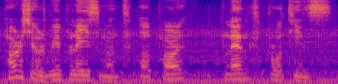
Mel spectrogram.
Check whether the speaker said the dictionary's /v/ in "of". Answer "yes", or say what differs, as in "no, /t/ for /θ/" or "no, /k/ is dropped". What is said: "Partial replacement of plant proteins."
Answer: no, /p/ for /v/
